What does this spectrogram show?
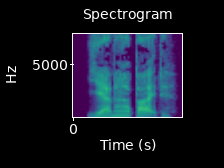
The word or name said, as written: hjernearbejde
